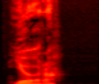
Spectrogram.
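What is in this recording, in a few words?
"Göra", Swedish; Tehdä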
